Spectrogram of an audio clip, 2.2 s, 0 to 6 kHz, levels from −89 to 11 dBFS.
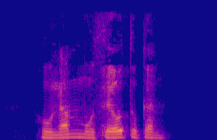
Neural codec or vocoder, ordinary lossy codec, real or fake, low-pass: none; AAC, 24 kbps; real; 5.4 kHz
